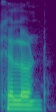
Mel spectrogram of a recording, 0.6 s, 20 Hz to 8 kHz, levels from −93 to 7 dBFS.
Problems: constant background noise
